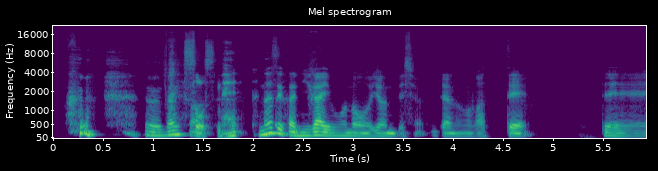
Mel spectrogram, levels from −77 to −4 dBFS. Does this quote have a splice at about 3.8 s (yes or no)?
no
